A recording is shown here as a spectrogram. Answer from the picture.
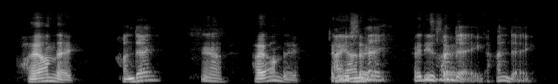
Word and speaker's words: Hyundai: hope those cars actually work unlikely can you pronounce that again for me the that car manufacturer's name hyundai hyundai yeah hyundai i do aluminium for me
